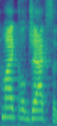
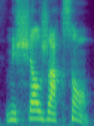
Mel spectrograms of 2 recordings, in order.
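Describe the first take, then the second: First: The name is pronounced the English way. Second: The name is pronounced the French way.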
